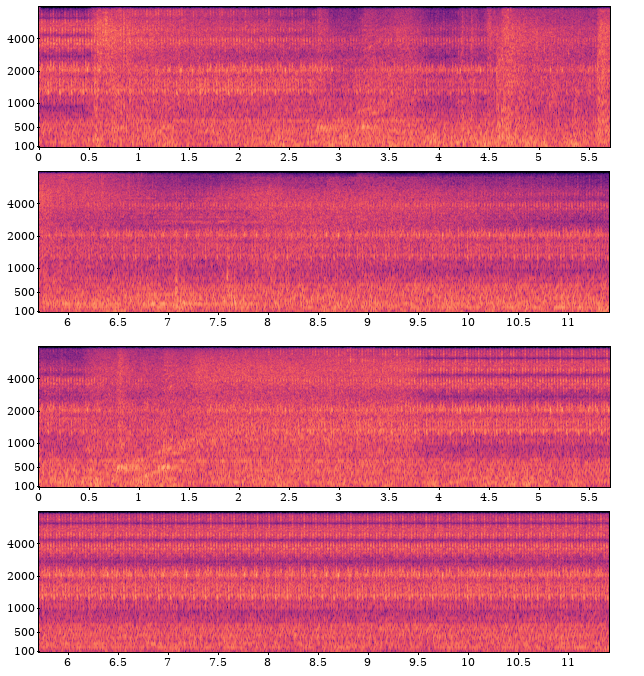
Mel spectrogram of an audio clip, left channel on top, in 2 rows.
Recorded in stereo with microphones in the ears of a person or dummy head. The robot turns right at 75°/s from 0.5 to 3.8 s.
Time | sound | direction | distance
0.0 | an engine running | 45° left | ?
